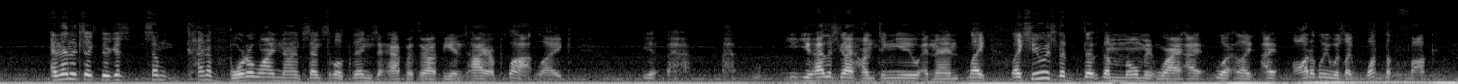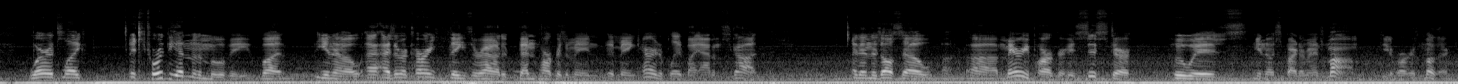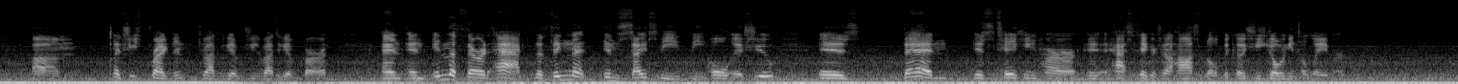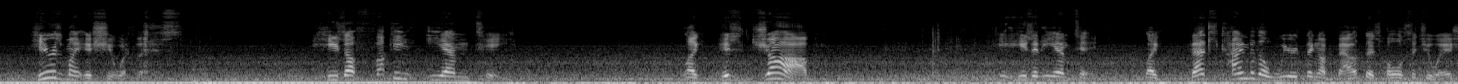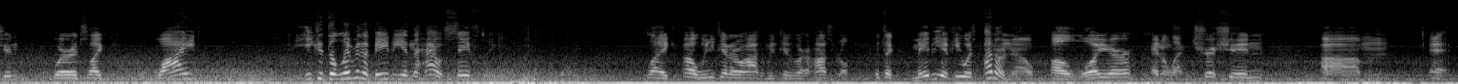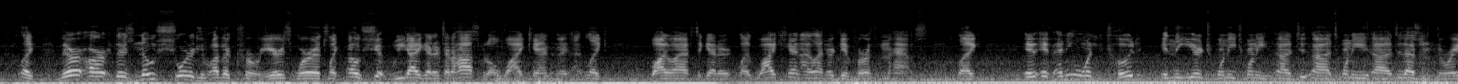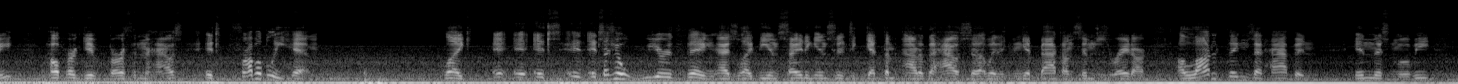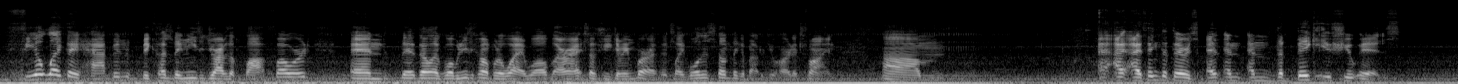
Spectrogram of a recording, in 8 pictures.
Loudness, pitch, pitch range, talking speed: -22 LUFS, 75 Hz, 70-95 Hz, 190 wpm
